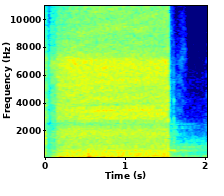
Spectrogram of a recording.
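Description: Pressure-washer gun spraying a jet of water at a foamed car wheel: a loud, steady hiss lasting about a second and a half that cuts off suddenly.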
